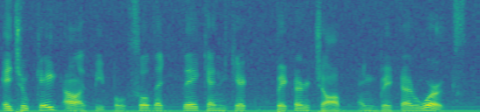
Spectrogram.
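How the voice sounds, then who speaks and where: Music plays behind a man speaking in a Bangladeshi accent at a fairly slow pace. His pitch is fairly low, with ordinary variation. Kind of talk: extempore speech practice. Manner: slow, clear.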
